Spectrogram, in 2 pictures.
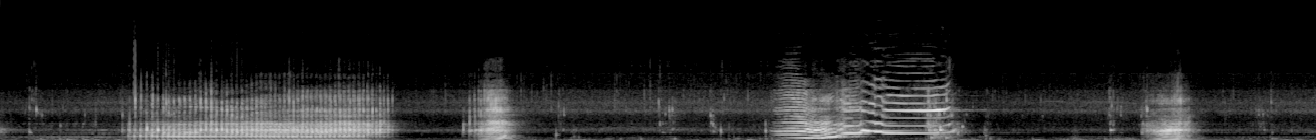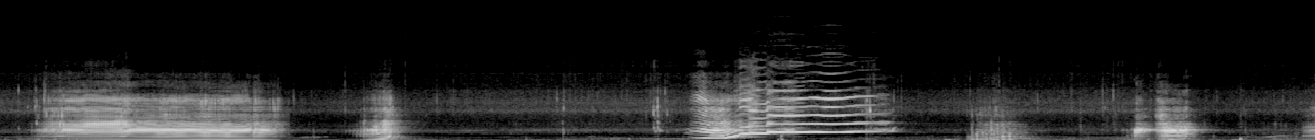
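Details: Varied loud song from a male humpback whale surfacing near a kayak: deep grunts, burps and rasping roars alternate with short upswept whoops and squealing harmonic cries, separated by brief quiet gaps.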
